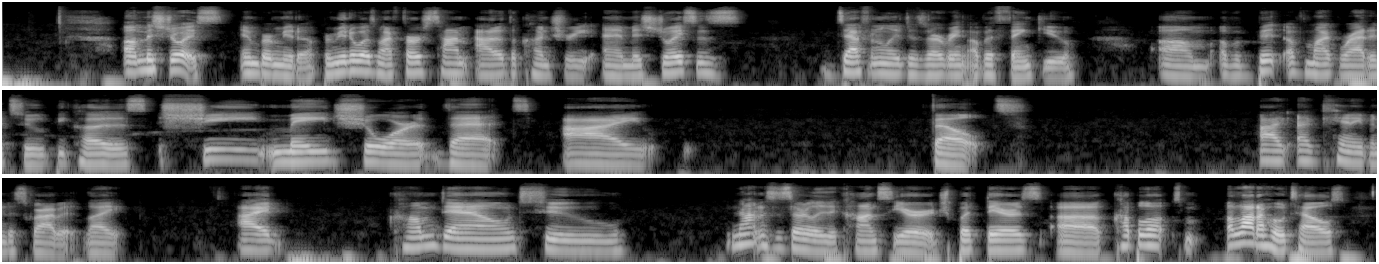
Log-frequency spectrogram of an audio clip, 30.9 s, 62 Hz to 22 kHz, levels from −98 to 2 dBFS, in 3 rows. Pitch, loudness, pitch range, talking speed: 140 Hz, -25 LUFS, 120-160 Hz, 120 wpm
